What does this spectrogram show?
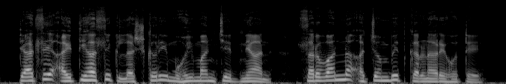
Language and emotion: Marathi, neutral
